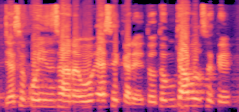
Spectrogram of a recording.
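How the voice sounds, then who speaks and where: A male teacher runs a vocabulary class, saying each word over and over at a slow, careful pace. He keeps tacking short check-in questions onto his sentences. His voice rings with a long reverb, as if he is in a large hall. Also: high voice, steady tone. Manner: drills pronunciation by repeating words slowly; peppers speech with "isn't it" tags.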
